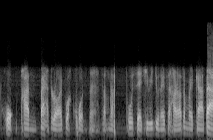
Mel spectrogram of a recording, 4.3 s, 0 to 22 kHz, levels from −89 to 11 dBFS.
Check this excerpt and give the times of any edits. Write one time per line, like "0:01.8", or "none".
0:01.7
